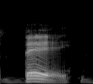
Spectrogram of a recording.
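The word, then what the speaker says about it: 米: if taken by itself could be pronounced as bei and what does it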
